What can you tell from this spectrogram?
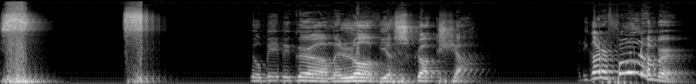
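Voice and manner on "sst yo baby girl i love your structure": put-on Jamaican accent, slower. Retelling how a cousin picked up a girl, in a put-on Jamaican accent. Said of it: "suckers for Jamaican accents".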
